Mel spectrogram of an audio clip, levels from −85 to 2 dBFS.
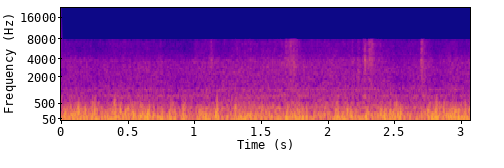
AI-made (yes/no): no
